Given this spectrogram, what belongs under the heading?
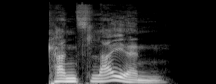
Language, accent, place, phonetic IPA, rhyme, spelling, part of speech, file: German, Germany, Berlin, [kant͡sˈlaɪ̯ən], -aɪ̯ən, Kanzleien, noun, De-Kanzleien.ogg
- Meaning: plural of Kanzlei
